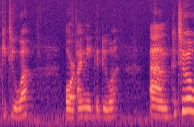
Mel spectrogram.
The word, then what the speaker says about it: Keetoowah: and for people they spell it k-e-e-t-o-o-w-a-h so katua but it's pronounced kitua or anika dua um katua was the name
